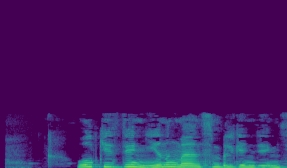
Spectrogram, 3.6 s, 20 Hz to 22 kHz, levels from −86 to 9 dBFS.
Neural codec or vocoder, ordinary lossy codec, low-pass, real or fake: none; MP3, 32 kbps; 7.2 kHz; real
